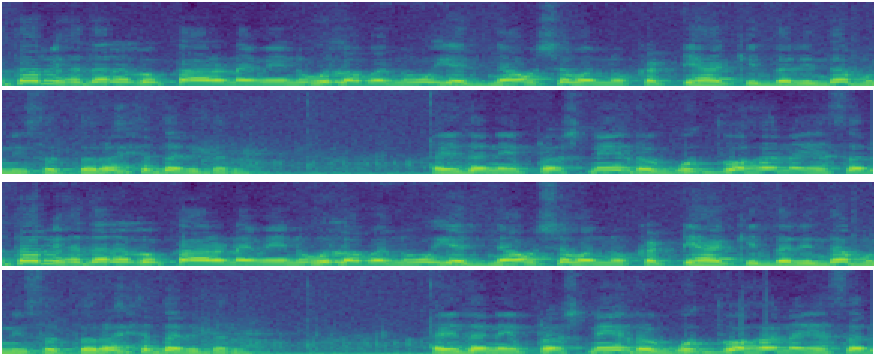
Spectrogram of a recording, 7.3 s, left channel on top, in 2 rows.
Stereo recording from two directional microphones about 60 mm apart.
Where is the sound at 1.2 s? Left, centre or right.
Centre.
